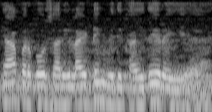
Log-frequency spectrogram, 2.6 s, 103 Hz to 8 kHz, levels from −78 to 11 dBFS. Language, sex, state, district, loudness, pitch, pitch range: Hindi, male, Haryana, Rohtak, -13 LUFS, 145 Hz, 130-155 Hz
